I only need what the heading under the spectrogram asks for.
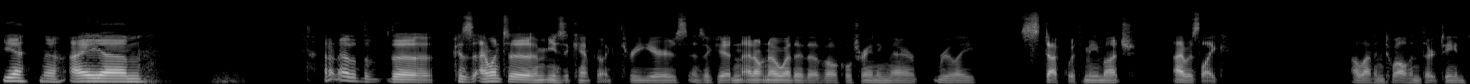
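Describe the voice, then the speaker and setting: A young man with a low-set voice chats easily as a podcast guest, wandering through his thoughts with plenty of ums and likes. The sound is close and dry, with no room around it. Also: moderate pace, clear, resonant tone, no room sound. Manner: relaxed, rambling, full of fillers. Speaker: guest streamer. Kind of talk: casual podcast conversation.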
